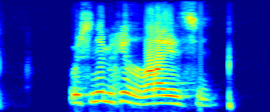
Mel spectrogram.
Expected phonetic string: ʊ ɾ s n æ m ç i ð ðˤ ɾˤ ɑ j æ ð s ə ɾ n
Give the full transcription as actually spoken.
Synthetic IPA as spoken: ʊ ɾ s n æ m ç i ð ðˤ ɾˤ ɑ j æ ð s ə n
